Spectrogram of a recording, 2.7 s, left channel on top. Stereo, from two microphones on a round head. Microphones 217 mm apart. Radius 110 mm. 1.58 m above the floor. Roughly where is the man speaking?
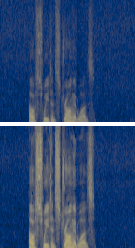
Right.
